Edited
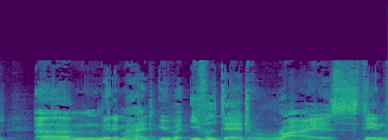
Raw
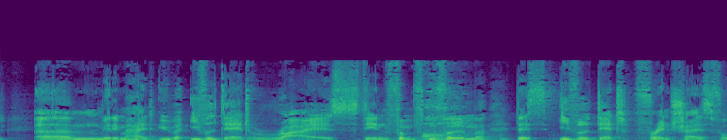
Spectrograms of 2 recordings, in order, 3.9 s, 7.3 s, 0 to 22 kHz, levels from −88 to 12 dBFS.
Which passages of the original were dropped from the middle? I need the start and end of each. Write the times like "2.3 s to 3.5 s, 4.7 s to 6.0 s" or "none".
none

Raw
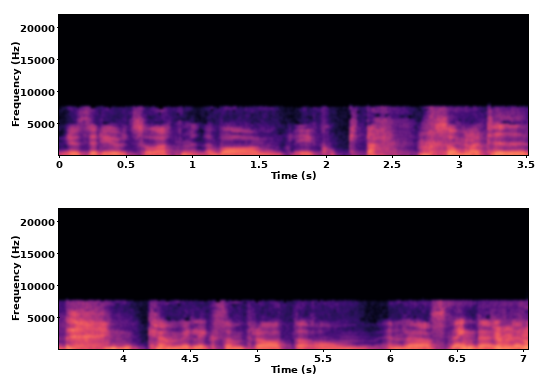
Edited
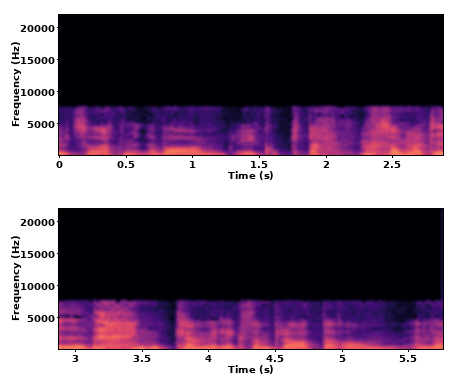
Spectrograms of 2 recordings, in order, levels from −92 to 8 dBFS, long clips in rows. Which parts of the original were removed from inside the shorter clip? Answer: none

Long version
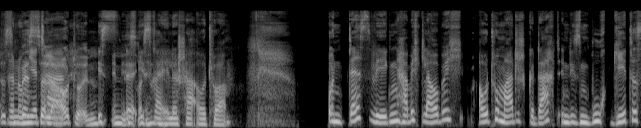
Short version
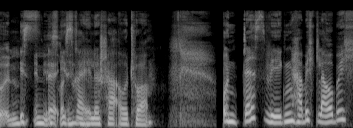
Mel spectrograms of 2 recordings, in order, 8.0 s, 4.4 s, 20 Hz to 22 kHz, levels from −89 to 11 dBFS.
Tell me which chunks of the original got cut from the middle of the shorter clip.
3.7 s to 4.0 s

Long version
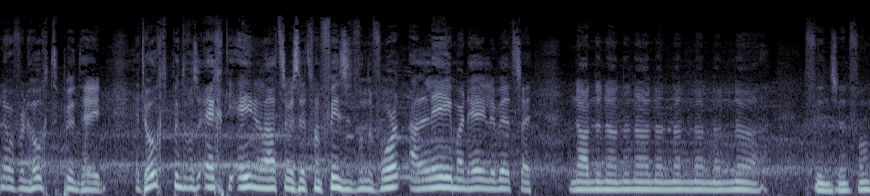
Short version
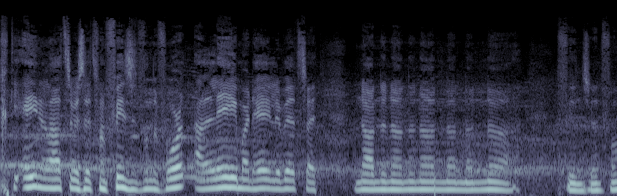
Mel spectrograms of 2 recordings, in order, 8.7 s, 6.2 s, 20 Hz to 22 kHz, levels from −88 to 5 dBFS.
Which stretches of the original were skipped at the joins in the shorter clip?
6.5 s to 6.8 s

